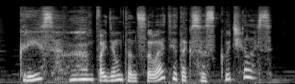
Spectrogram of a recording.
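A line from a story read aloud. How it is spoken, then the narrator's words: Passionate whisper. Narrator (Russian): она жарко зашептала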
